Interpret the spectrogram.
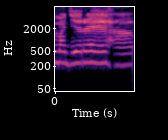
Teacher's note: Imalah adalah memiringkan bunyi fathah ke arah kasroh yang berbunyi re.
